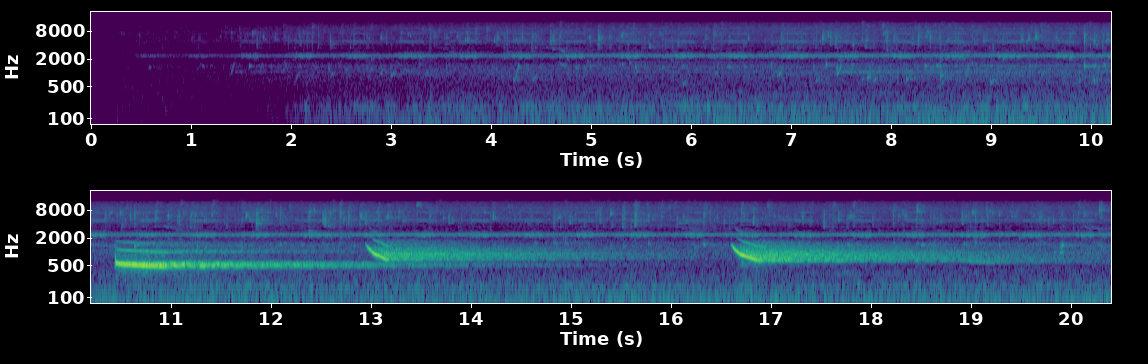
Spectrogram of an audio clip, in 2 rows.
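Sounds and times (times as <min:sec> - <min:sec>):
nature sounds: 0:00.4 - 0:20.3
ambient music: 0:10.5 - 0:15.5, 0:16.6 - 0:19.5.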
